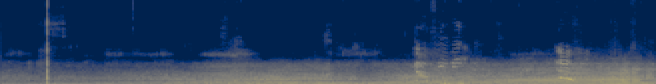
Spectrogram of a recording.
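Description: A motor vehicle's engine running, its pitch rising slowly as it grows louder over the last few seconds, over a steady low rumble. A sharp click comes about half a second in, and a short falling call near the end.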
